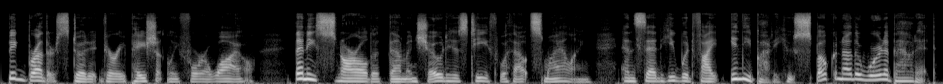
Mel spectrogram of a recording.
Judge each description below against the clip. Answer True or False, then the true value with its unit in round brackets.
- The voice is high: False (150 Hz)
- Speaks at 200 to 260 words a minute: True (205 wpm)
